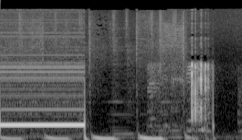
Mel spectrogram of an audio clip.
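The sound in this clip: A steady mid-pitched ringback tone from a late-night phone call that goes unanswered holds briefly and then cuts off. Low, muffled sounds continue underneath and after it.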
